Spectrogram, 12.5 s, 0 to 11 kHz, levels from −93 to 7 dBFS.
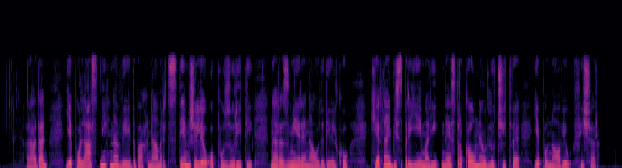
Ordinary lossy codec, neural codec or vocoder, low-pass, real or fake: AAC, 64 kbps; none; 7.2 kHz; real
